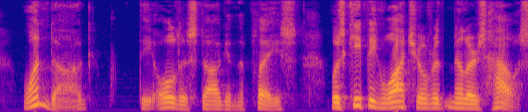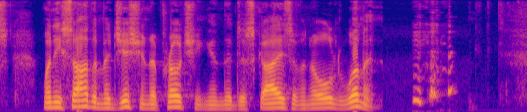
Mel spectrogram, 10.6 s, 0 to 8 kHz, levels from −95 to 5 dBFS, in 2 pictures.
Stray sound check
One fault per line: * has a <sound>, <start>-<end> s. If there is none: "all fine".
* has a laugh, 9.4-9.9 s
